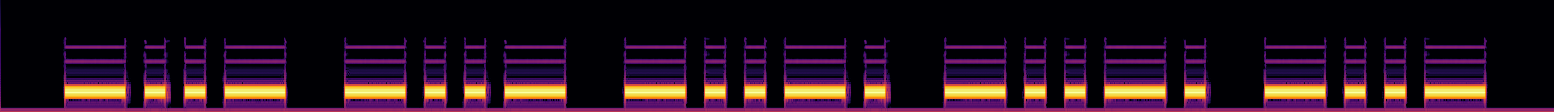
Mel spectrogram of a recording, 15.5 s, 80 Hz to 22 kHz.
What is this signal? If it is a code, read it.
Morse code, heard as a keyed tone, about 6 wpm, 800 Hz. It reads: XX//X
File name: CW gyakorlas x per 5 baud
